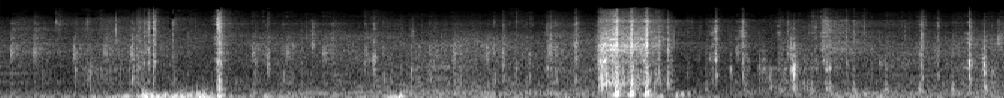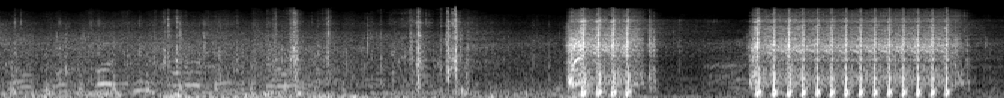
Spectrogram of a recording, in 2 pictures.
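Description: Airsoft gun firing full-auto bursts: a short burst about three seconds in, another near eight seconds, and a longer burst of about a second just before the end, each a fast, even rattle of shots.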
